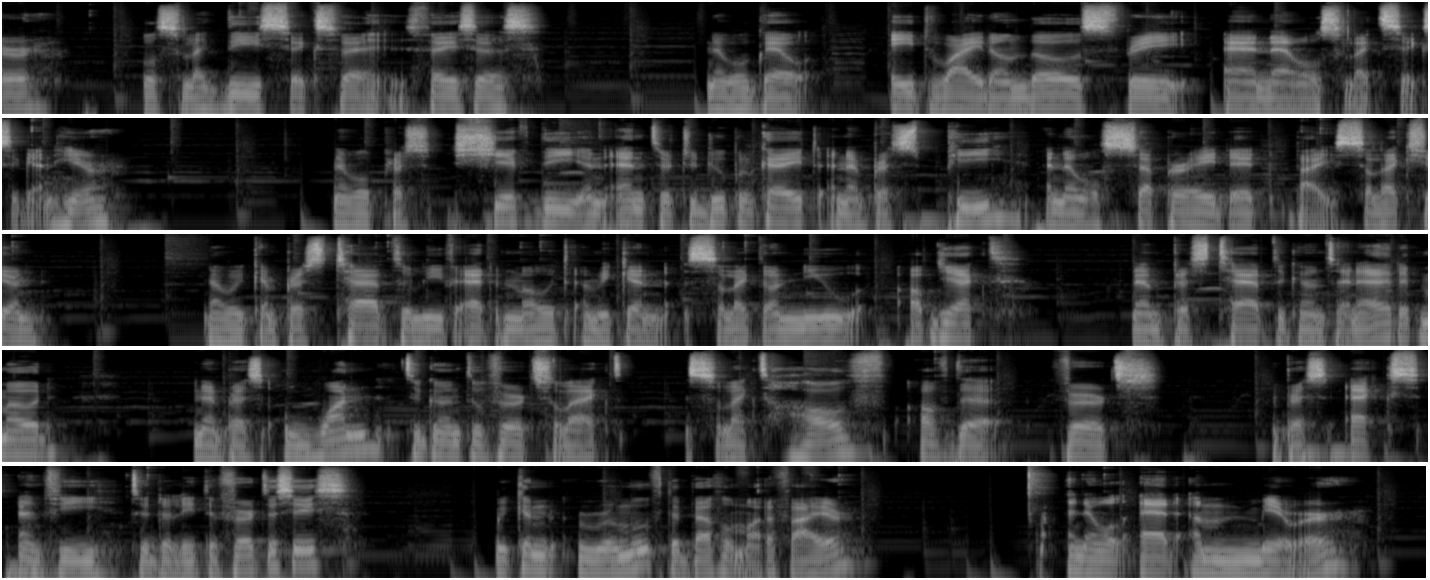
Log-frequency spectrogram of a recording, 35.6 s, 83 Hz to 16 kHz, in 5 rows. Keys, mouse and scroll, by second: 0.4 shift+click, 2.5 shift+click, 5.8 shift+click, 9.5 shift+d, 11.6 p, 14.2 click, 14.9 Tab, 16.1 click, 16.8 click, 17.8 click, 20.1 Tab, 22.9 1, 24.1 click, 27.9 x, 29.1 click, 32.5-33.9 drag.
